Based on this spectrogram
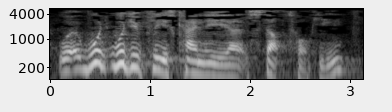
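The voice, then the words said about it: Put-on English accent. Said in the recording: “he has an English accent”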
